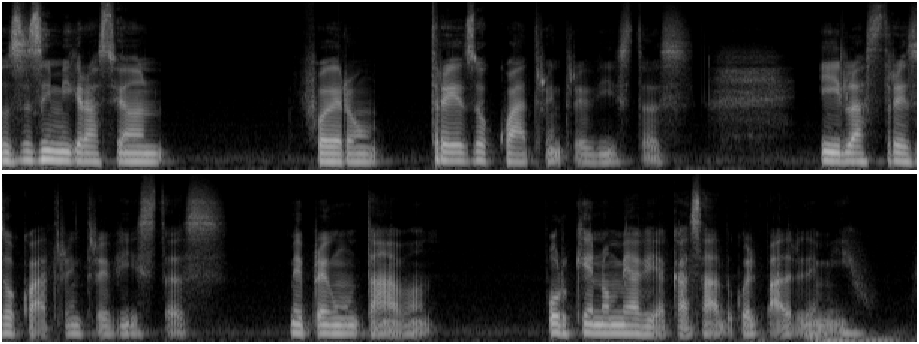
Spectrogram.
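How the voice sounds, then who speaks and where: A woman with a Portuguese accent speaks at a fairly slow pace in a very deep, low voice with vocal fry and flat, monotone intonation. Long pauses come often, and the recording is very clean with a silent background. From Brazil. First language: Portuguese (speaking Spanish). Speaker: migrant entrepreneur. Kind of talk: interview. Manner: halting.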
